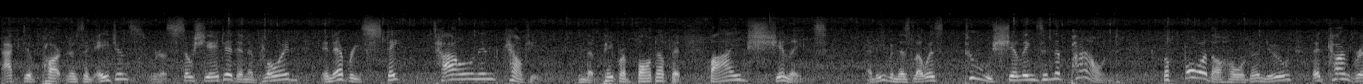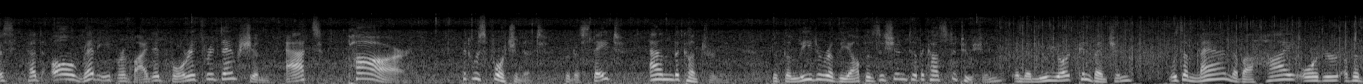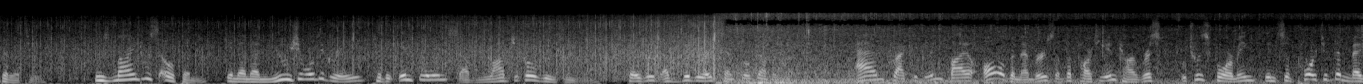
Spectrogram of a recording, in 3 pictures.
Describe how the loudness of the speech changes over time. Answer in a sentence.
The loudness of the speech stays about the same.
